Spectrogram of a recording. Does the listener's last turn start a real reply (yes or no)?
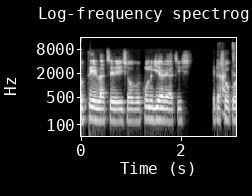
yes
